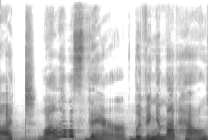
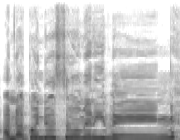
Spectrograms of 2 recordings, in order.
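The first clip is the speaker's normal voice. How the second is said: higher, slow, drawn-out voice of a wary inner sceptic; lightly voiced inner realist refusing to assume anything; cautious inner realist; 8 semitones higher than usual. Her inner realist talks her down, in a higher, slower voice. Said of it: "the realist part in my mind being like".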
